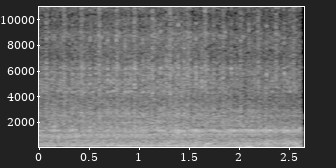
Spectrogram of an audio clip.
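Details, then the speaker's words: 2013 Porsche Cayenne Diesel 958.1, hood open, heard from the engine side: fast light ticking over the diesel idle, rising with revs, faint steady whistle; owner suspects vacuum or injection issue, maybe injector O-ring or coil; not confirmed. "maybe vacuum related or injection related it could be like an injector O-ring or maybe a back coil"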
